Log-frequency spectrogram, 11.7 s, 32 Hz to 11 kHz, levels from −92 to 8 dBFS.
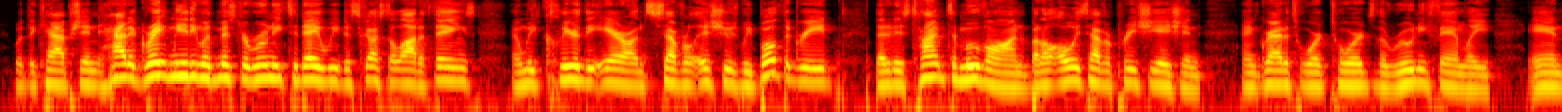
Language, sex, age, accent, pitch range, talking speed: English, male, 30-49, American, 120-165 Hz, 240 wpm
